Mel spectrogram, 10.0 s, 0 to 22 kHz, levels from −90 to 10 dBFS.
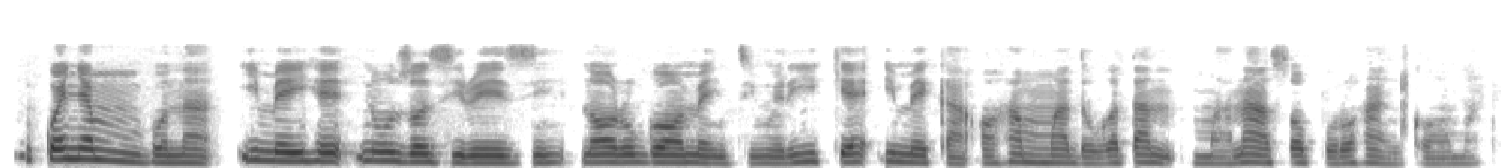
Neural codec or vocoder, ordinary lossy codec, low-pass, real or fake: none; none; 7.2 kHz; real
